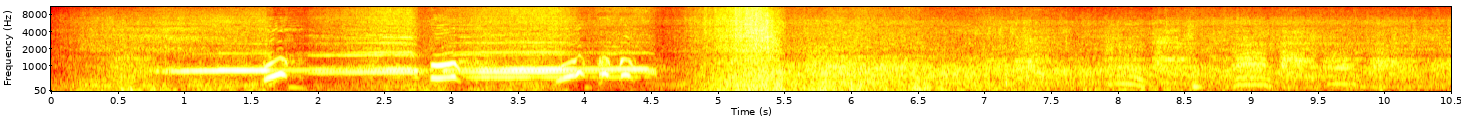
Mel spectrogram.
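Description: A steam train whistle sounds loud in a few long, sustained blasts, followed by a sharp burst of hissing steam and then a murmuring crowd with faint voices.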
